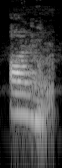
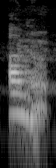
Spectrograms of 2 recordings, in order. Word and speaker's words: honor: help and history history the second is some H is silent like our our honor honor and honest honest letters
